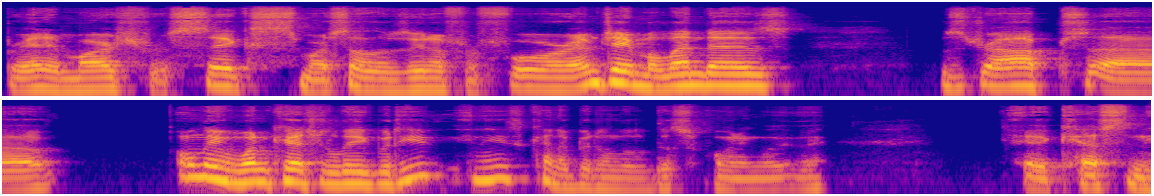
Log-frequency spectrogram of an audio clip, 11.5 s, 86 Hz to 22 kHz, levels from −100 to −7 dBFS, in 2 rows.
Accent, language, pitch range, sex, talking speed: American, English, 125-165 Hz, male, 155 wpm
